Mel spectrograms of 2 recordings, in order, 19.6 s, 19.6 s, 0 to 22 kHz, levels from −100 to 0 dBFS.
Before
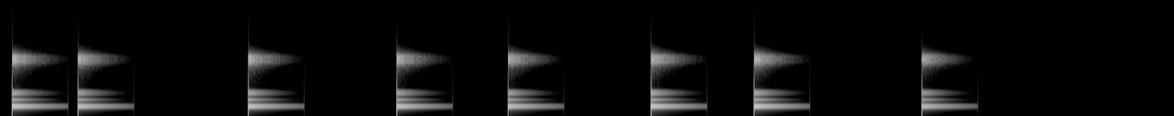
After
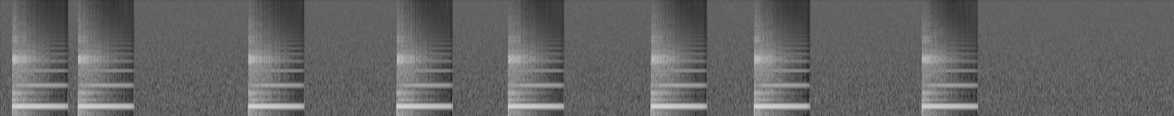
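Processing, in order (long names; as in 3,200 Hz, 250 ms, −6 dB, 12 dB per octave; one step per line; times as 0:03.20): power curve on the samples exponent 0.35
every ending faded ahead of time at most 120 dB per second
level −1.5 dB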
